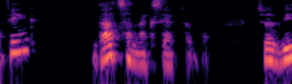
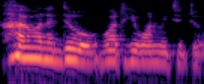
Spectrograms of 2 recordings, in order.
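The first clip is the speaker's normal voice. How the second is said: usual speaking voice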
